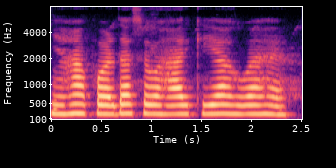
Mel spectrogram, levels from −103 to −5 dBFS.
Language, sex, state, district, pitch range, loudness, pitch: Hindi, female, Jharkhand, Palamu, 225-235 Hz, -16 LUFS, 230 Hz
